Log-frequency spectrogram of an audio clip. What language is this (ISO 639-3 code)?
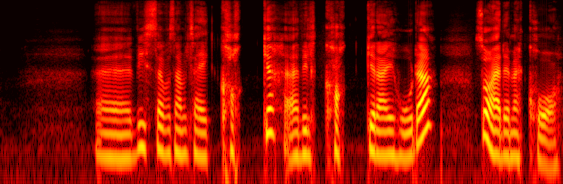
nor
